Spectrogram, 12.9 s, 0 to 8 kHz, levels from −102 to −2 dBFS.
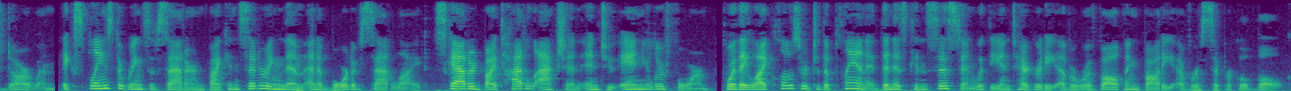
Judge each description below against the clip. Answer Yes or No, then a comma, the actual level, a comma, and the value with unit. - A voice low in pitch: No, medium, 170 Hz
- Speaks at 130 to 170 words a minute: No, average, 185 wpm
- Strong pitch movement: No, average, 3.8 semitones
